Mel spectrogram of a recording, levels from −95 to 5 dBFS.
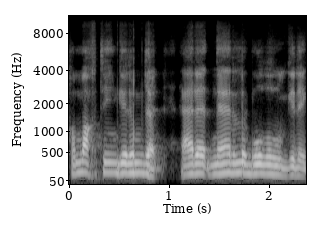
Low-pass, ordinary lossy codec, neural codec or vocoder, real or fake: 9.9 kHz; none; codec, 32 kHz, 1.9 kbps, SNAC; fake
